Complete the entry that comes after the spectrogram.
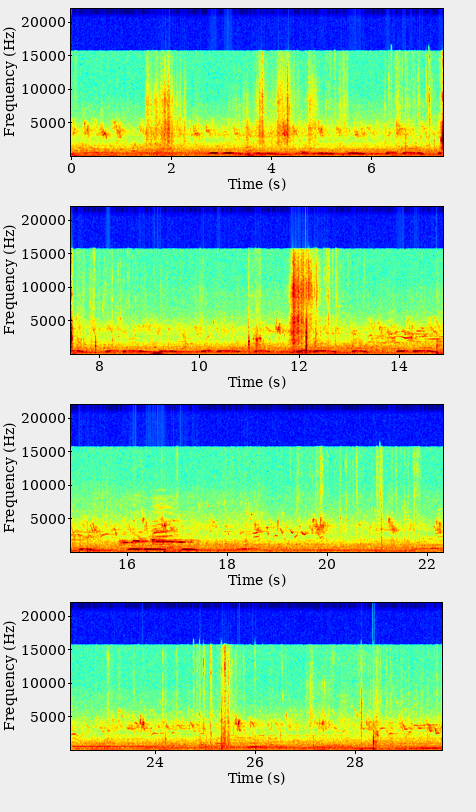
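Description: Faint bird calls: a long run of short repeated notes, a couple a second, for about fifteen seconds, then fading to occasional calls, with a few scattered clicks and rustles.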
